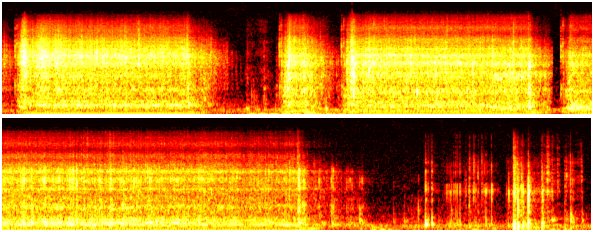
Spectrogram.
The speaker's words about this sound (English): And then we're going to pulse that until it's finely chopped. So we've got the garlic, pine nuts, and salt in the food processor.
